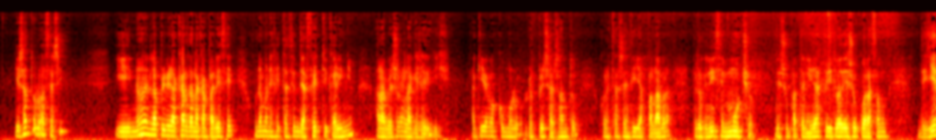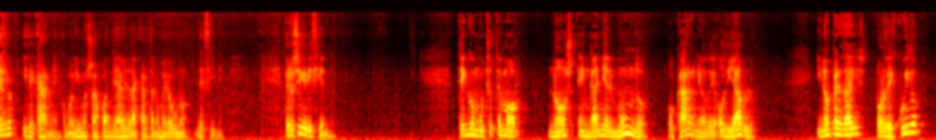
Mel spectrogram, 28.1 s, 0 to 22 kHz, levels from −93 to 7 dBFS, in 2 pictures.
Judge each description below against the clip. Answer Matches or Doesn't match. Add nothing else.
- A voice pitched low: Matches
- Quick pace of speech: Matches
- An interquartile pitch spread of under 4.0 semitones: Matches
